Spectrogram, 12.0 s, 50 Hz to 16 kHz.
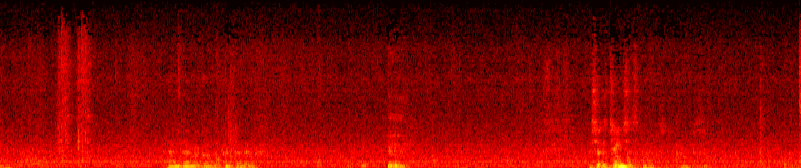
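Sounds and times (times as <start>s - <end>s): faint room noise: 0.0s - 12.0s.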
